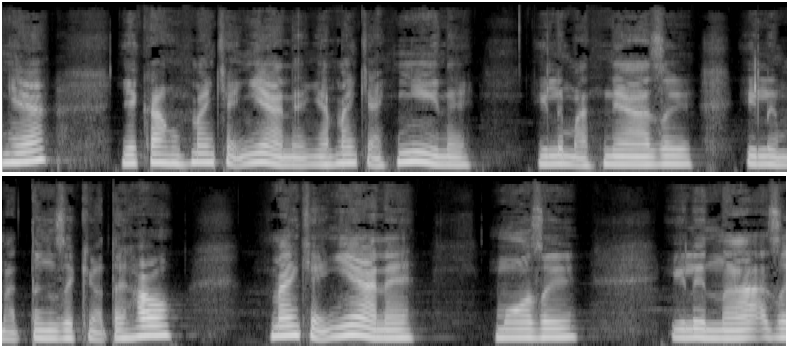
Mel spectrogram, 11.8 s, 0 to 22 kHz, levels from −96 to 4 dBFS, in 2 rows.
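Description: Generation loss runs through the whole speech clip. It was likely caused by repeated MP3 re-encoding, about seven passes near 100 kbit/s. Each pass requantised on a shifted frame grid, so the sound turns swirly and hollow, attacks blur, and nothing remains above 19.9 kHz.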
